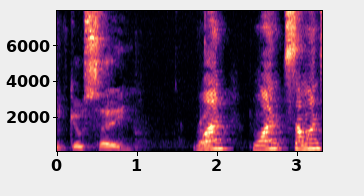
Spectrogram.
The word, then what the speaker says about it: Gose: the beer Style ghosts Gosa is German and is pronounced much the same way as the name Rosa with the emphasis on the o and the E making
